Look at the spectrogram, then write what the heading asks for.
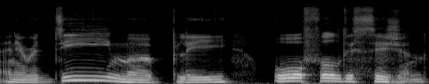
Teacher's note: when we get to the end of the list, we come back down again.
